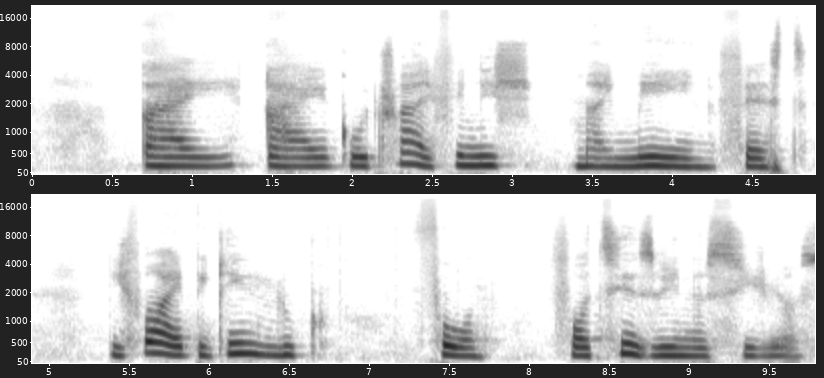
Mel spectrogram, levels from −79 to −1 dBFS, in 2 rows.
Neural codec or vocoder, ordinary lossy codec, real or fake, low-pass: codec, 44.1 kHz, 2.6 kbps, DAC; none; fake; 19.8 kHz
